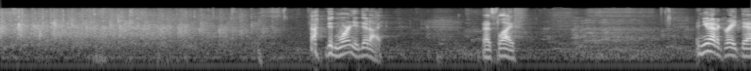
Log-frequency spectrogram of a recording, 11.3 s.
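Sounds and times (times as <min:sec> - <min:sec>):
audience applause: 0:00.0 - 0:04.2
speech: 0:04.7 - 0:05.8, 0:07.2 - 0:07.9, 0:10.4 - 0:11.2
laughter: 0:08.3 - 0:10.0.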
